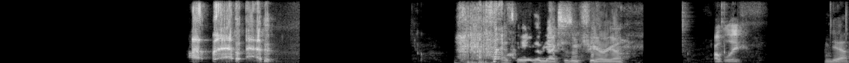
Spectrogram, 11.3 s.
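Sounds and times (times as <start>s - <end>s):
speech: 2.5s - 3.7s, 6.1s - 8.5s, 9.5s - 10.0s, 11.0s - 11.3s
person gagging on a pen pushed down throat: 6.1s - 6.9s.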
